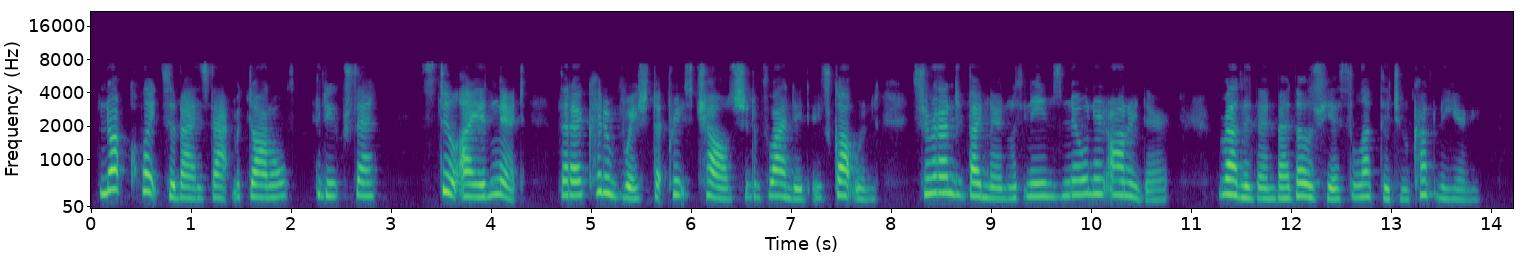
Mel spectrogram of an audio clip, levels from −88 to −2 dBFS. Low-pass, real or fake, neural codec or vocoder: 7.2 kHz; fake; autoencoder, 22.05 kHz, a latent of 192 numbers a frame, VITS, trained on one speaker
